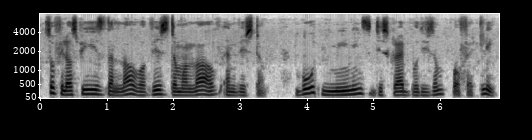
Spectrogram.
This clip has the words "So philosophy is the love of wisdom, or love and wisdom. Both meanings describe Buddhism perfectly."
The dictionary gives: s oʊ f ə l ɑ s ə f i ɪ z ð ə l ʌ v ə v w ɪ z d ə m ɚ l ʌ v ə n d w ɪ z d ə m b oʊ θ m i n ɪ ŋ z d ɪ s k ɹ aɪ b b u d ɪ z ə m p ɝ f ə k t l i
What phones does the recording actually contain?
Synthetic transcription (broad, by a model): s oʊ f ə l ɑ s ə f i ɪ z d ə l ʌ v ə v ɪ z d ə m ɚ l ʌ v ə n d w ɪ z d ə m b oʊ t m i n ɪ ŋ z d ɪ s k ɹ aɪ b b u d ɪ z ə m p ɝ f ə k t l i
